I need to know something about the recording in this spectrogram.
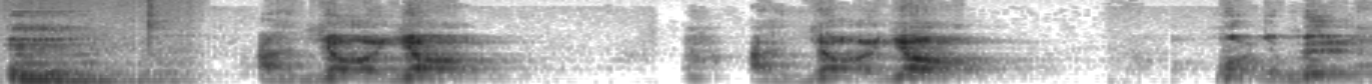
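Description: A second man speaks from close by.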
